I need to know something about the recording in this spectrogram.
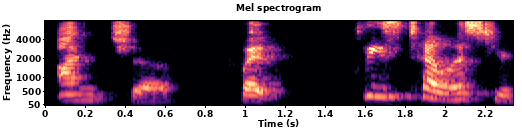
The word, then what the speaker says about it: Antje: I apologize, but it's something like Antje. But please tell us your name and where you're from. Hi, first, thank you for having me here. My name is Antje.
